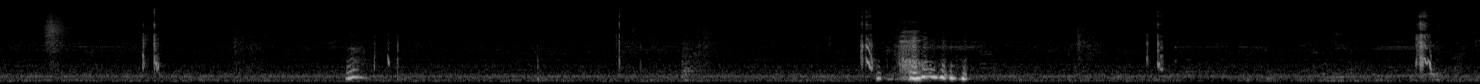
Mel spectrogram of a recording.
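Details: Young child's hiccups: three sharp, abrupt hiccup sounds about five seconds apart in a quiet room, with faint clicks between them; ordinary hiccups.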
